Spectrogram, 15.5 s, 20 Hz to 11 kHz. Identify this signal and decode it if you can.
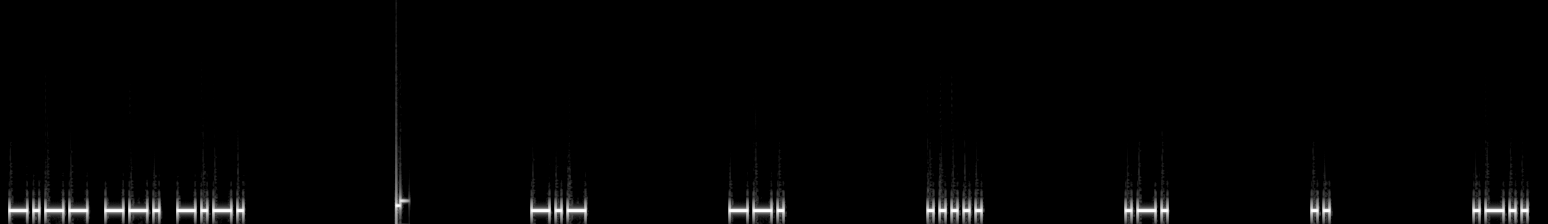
Morse code, heard as a keyed tone, about 20 wpm, spaced as for 7 wpm, 700 Hz. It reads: YGC KG5RIL
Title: USA Call Signs - 6 Characters - 8x Character Spacing - 20wpm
